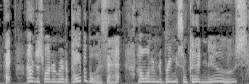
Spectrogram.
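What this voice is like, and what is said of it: Imitates a cartoon character's voice. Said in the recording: “do that voice”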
